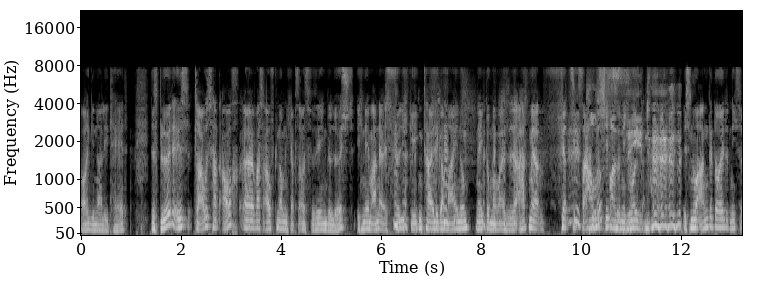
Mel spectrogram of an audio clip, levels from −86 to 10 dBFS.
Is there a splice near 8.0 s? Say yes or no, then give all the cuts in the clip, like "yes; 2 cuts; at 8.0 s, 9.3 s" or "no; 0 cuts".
yes; 2 cuts; at 8.0 s, 12.0 s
